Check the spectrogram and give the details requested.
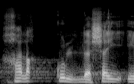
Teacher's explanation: يدغم الكاف في القاف، وتدغم أيضا القاف في الكاف باعتبارهما حرفان متقاربان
